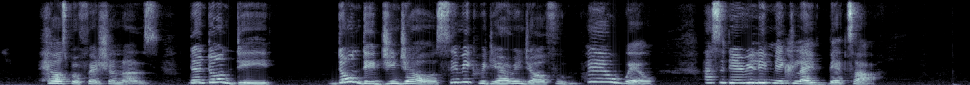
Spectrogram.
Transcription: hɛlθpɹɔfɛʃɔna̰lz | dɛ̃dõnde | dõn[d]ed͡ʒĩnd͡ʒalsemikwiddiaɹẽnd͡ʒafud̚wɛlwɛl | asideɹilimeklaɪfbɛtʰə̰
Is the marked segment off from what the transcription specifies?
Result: no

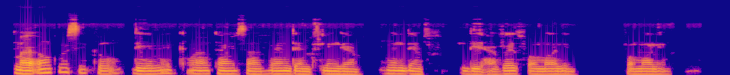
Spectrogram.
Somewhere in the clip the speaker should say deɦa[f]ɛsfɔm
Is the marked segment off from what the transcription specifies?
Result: yes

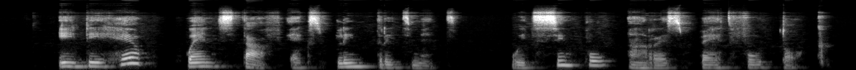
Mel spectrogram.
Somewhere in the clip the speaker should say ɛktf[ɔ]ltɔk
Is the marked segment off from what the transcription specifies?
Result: yes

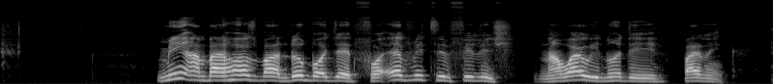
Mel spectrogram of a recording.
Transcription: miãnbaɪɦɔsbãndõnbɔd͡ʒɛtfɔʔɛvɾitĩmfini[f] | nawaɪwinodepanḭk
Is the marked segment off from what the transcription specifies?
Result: yes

